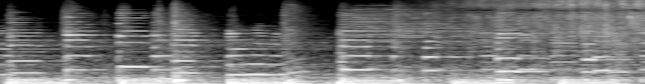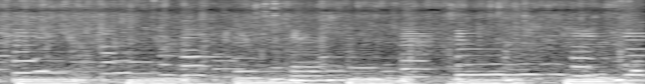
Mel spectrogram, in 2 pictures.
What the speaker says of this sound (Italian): Abbiamo messo un filo d'olio, uno spicchio d'aglio e andiamo a mettere la nostra scarola.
